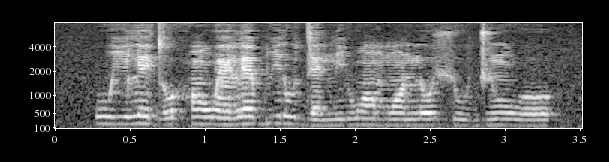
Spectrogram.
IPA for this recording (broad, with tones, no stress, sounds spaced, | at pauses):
w i˦ l e˦˨ d o˨˦ h ɔ̃˦ w ɛ̃˧ l ɛ˦ b i˦ ɾ u˧ d ɛ˨ n i˨˦ w ɔ̃˦ b ɔ̃˧ n o˧ ʃ u˨ d͡ʒ ũ˧ w o˧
